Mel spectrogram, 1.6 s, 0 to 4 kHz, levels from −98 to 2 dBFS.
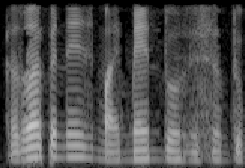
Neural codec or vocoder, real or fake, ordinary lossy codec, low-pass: none; real; AAC, 16 kbps; 3.6 kHz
